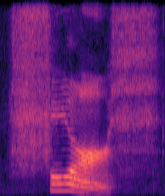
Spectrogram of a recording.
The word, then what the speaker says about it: fourth: talking about four but we're going to add a th on the end and there's a tricky r before the th so say it with me fourth fourth you can just think about the word four and then we're gonna add on a th four fourth fourth let's put it in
